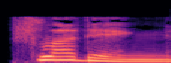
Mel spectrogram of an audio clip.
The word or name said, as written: flooding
